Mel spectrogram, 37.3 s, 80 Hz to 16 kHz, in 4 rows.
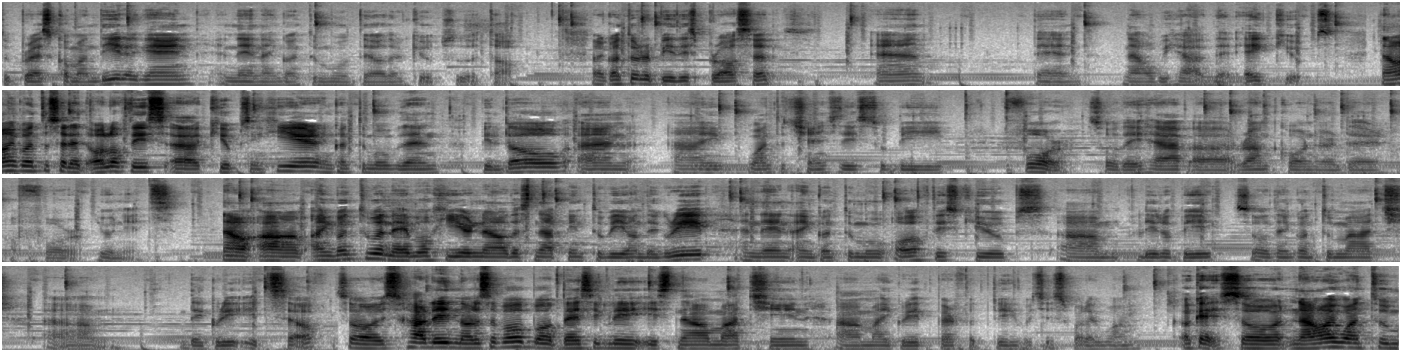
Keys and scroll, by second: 0.6 super+d, 5.3 super+d, 15.8 4, 16.1 Return, 32.1 ctrl+s, 33.0 ctrl+x, 34.4 Escape.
